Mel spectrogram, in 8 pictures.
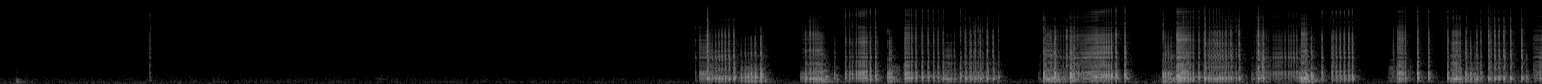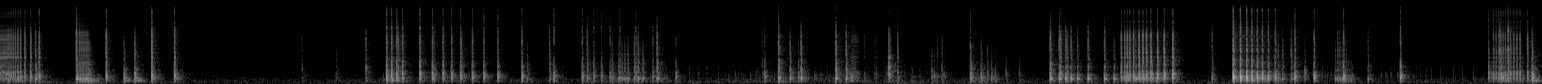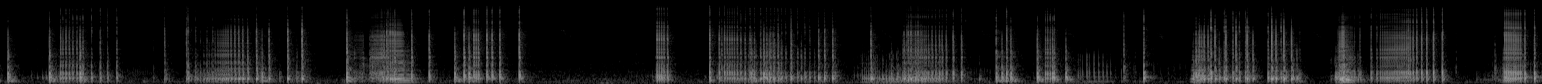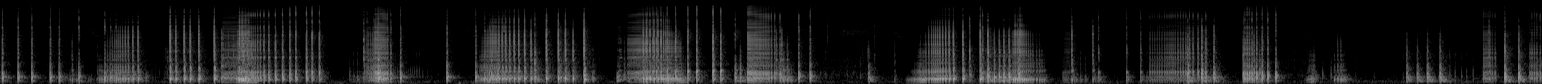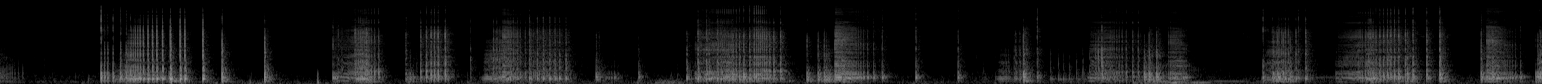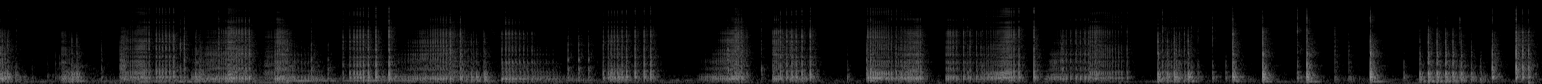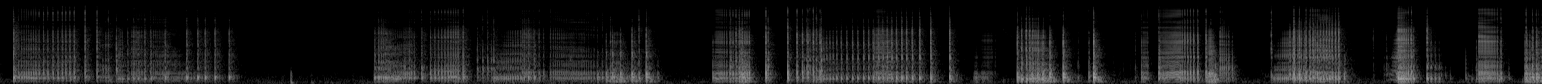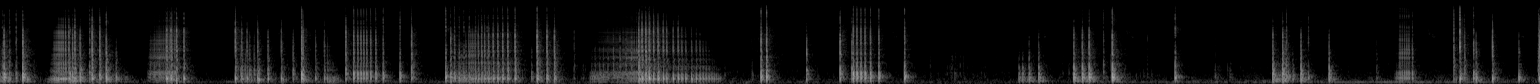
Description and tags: Foley, cracking floors, take-2
Foley of creaking floor boards, take 1.
I'd also love to hear/see what you make with it. Thank you for listening!
foley, creaking, boards, floor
